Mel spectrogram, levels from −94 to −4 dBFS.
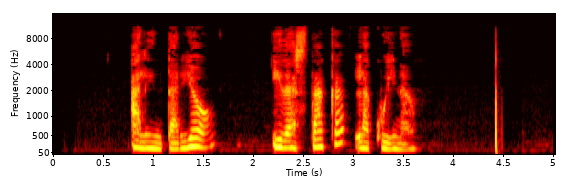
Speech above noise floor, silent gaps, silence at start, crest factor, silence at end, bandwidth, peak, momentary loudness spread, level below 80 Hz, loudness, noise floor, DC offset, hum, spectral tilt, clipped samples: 48 dB; none; 0.8 s; 24 dB; 1.4 s; 11.5 kHz; -6 dBFS; 11 LU; -70 dBFS; -29 LUFS; -75 dBFS; under 0.1%; none; -5.5 dB/octave; under 0.1%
